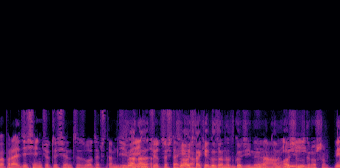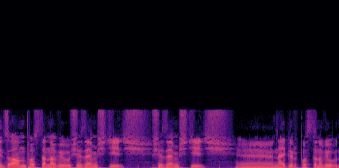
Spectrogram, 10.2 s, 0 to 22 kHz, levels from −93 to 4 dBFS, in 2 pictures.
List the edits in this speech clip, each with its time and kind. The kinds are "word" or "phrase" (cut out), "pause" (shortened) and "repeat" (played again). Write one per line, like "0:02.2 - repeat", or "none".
0:07.4 - repeat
